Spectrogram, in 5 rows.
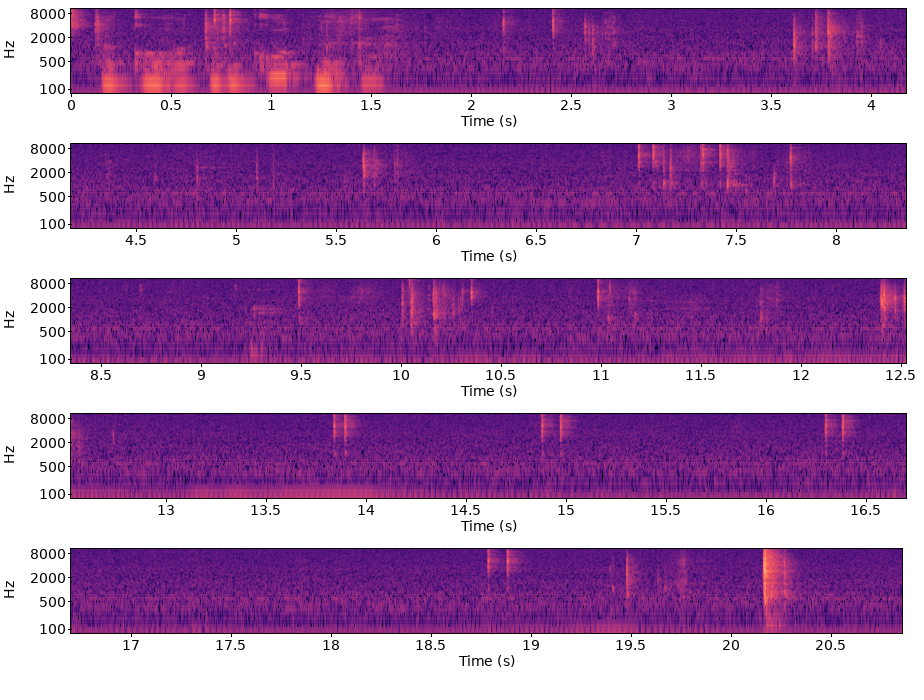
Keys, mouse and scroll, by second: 0.8 click, 2.3 middle click, 2.7 s, 7.5 click, 7.9-12.5 middle drag, 12.5 k.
